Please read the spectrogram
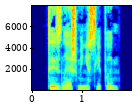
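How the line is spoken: Quiet reply. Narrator (Russian): тихо отозвался Ной

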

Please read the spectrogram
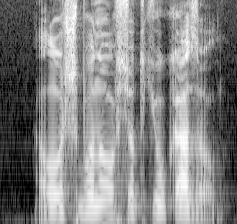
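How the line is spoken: Gloomy grumble. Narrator (Russian): хмуро проворчал я

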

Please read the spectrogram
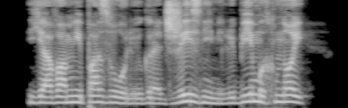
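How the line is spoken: Growled. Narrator (Russian): прорычал я, пытаясь вырваться из захвата Гришкиных лап

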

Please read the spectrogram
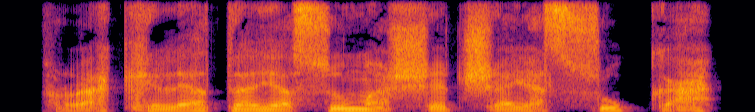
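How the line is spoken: Hissed. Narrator (Russian): Кайрат прошипел

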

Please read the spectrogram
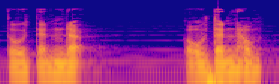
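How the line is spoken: Deep, gruff voice. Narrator (Vietnamese): Ông ầm cất giọng ồm ồm

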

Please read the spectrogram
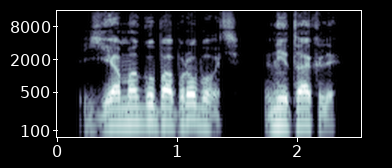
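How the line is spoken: Plain question. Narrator (Russian): спросил я

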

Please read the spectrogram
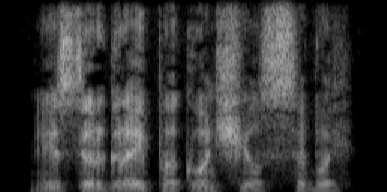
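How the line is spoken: Sighing. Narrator (Russian): вздохнув, ответил Артур Маннинг

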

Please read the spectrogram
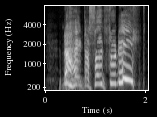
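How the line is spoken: Horrified scream. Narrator (German): schrie entsetzt

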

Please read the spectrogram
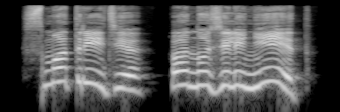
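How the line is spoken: Loud shout. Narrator (Russian): крикнул кто-то из эльфов

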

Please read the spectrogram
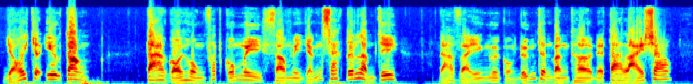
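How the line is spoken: Furious loud shout. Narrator (Vietnamese): giận dữ thét to

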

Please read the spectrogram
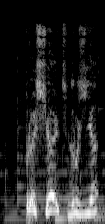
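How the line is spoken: Sobbing. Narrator (Russian): всхлипнул он

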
